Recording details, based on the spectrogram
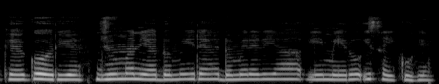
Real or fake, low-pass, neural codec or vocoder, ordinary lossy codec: real; 10.8 kHz; none; AAC, 32 kbps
